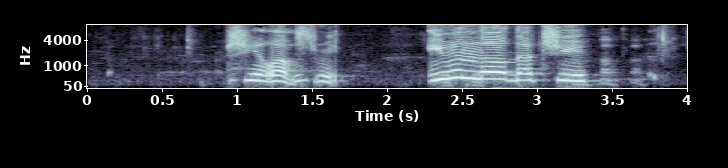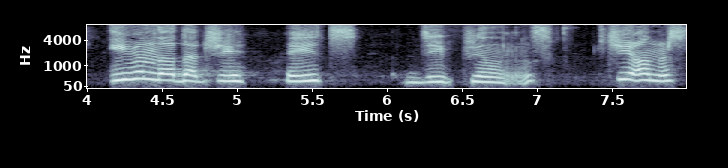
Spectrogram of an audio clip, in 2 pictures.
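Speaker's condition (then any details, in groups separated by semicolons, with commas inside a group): Cerebral palsy and dystonia; from birth, born 3 months premature, lack of oxygen to cerebellum, with dystonia causing muscle stiffness; high school age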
